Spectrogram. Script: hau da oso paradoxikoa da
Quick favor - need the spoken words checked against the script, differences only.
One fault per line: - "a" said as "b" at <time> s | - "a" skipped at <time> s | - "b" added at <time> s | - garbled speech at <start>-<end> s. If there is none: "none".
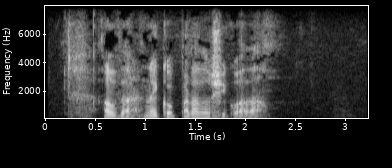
- "oso" said as "nahiko" at 1.1 s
